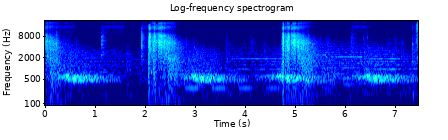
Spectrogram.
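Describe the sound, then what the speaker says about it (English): Bombs dropping and exploding in the Superman 64 video game: two loud crashing blasts a few seconds apart, each decaying over a droning game soundtrack with repeating low tones. "Come on, drop another set of bombs"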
